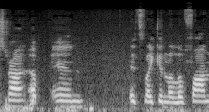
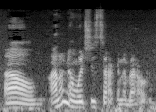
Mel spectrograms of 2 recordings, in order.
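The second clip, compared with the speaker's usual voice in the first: usual speaking voice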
